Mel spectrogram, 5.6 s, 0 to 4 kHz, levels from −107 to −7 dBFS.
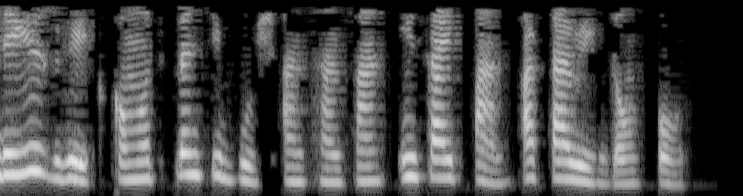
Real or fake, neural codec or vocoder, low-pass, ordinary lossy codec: fake; codec, 16 kHz, 4 kbps, FunCodec, trained on LibriTTS, 50 frames a second; 3.6 kHz; MP3, 16 kbps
